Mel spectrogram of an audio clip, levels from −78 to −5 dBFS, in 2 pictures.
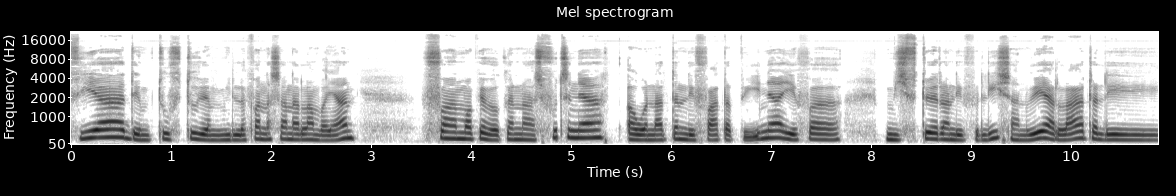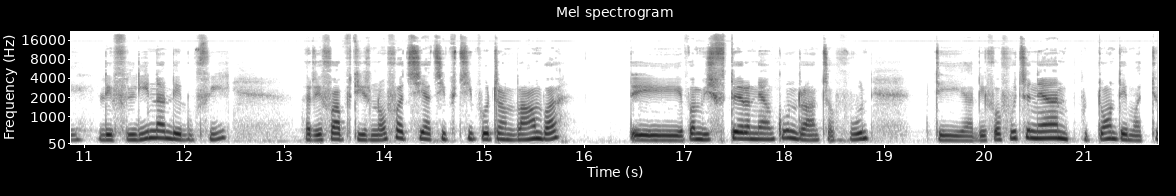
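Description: Speech with compressed frames skipped at 4.85 s, 8.80 s and 13.66–13.68 s, each dropping around 20 ms of audio, which fits one lost codec frame of about 21 ms. Unlike a dropout, no silent gap appears: the audio simply jumps ahead at each join.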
